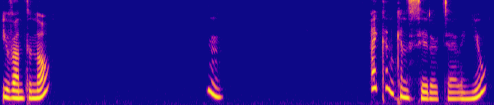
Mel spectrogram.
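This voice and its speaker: In an ASMR roleplay, a woman plays an inquisitive, androgynous grim reaper, questioning a captured demon in a slow, playful, gently whispered manner. Her voice sits in the middle range with a sing-song lilt, and the recording carries no room sound.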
